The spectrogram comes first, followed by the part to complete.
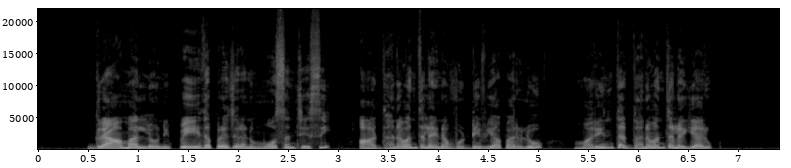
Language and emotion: Telugu, disgusted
